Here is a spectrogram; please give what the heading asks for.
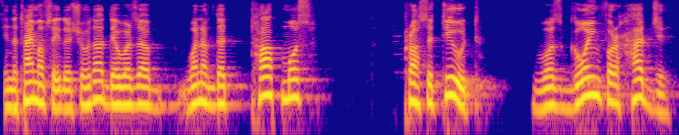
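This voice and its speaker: Guy giving a sermon at an islamic center, slow and deliberate, keeps repeating lines for weight. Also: on the high side, animated, a little mellow. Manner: slow, emphatic, repeats key phrases with pauses. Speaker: sheikh giving a mourning sermon.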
